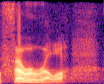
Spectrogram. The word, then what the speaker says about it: Ferrarella: I asked his family I want to make sure I get this pronunciation right and they said thanks Cinderella so ferrarella John there he is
